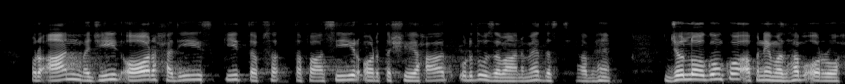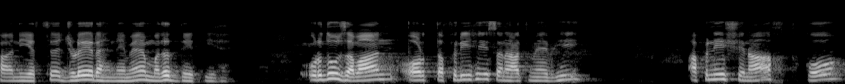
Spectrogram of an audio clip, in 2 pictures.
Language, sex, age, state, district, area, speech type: Urdu, male, 18-30, Uttar Pradesh, Saharanpur, urban, spontaneous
